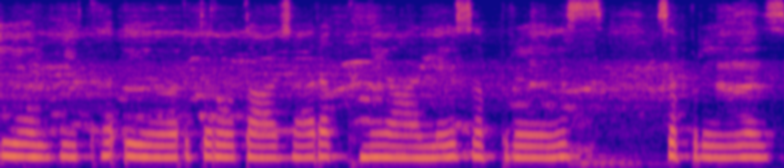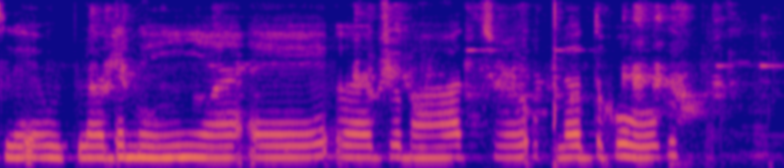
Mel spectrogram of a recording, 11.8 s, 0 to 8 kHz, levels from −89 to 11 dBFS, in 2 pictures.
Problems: constant background noise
